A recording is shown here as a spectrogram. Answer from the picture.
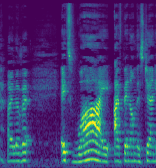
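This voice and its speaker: With a bright, sharp tone and a fairly low pitch, a woman speaks amid audible room echo. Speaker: business coach. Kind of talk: live stream talk. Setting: livestream.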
